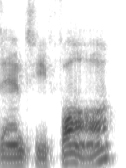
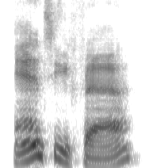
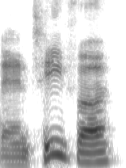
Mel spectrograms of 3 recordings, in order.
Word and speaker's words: Antifa: Antifa, the correct pronunciation in English, in German, the correct pronunciation is Antifa, but either way is an acronym. It is an acronym for anti-fascism. So, anti-fascism. There you go. So once you realize that the pronunciation is Antifa, not Antifa, that gives you a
